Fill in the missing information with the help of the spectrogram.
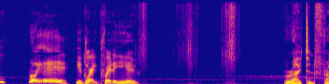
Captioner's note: steps in the snow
